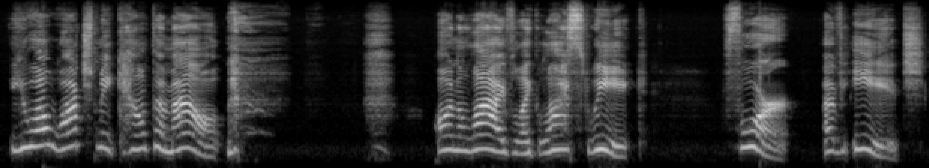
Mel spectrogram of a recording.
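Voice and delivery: high and loud, laughing through disbelief; exasperated half laugh. Real, not acted. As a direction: rant to viewers in disbelief, slowing on the count.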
